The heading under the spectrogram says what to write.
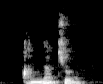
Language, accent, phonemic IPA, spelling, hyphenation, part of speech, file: English, Southern England, /ʌnˈnæt͡ʃ.(ə.)ɹəl/, unnatural, un‧nat‧u‧ral, adjective / noun, LL-Q1860 (eng)-unnatural.wav
- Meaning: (adjective) 1. Not natural 2. Not occurring in nature, the environment or atmosphere 3. Going against nature; perverse; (noun) One who is unnatural, against nature, perverse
